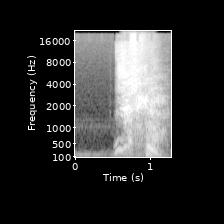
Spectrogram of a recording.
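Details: One loud, forceful sneeze after a brief voiced lead-in, from an adult male; sneezing.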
